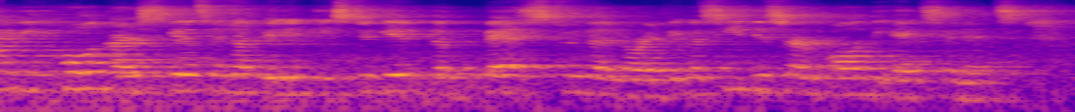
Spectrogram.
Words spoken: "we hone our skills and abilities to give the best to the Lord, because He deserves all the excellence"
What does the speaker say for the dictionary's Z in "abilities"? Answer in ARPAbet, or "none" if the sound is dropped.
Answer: S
